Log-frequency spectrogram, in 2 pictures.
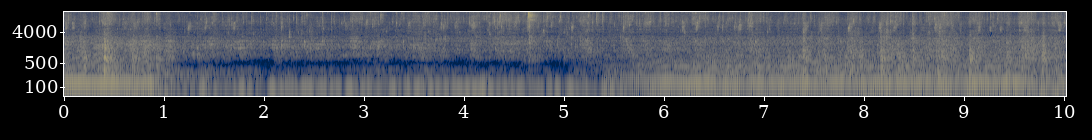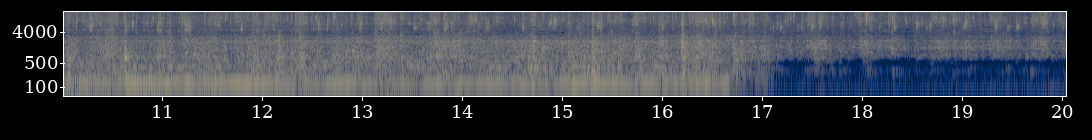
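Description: Candy front-loading washing machine on its final rinse, the wet load tumbling and water sloshing and splashing in the drum. Under the water noise the drum motor hums steadily; the hum stops for about four seconds soon after the start, runs again for about eleven seconds, and stops again near the end, as the drum pauses between turns.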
